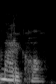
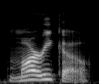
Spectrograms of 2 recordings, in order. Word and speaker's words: Mariko: My name is not Mariko. If I were in Japan, yes, that's how it would be pronounced. But it's not a Japanese name. It's a combination of both my grandmother's names, Margaret and. So it's Mariko, because it comes from Margaret.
